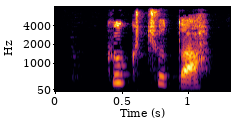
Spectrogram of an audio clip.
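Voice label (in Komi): "кыкчута", Komi, female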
